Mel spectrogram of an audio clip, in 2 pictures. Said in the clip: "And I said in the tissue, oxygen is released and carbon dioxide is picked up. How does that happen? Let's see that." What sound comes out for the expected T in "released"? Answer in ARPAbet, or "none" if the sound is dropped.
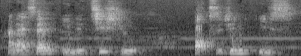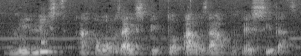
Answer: T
